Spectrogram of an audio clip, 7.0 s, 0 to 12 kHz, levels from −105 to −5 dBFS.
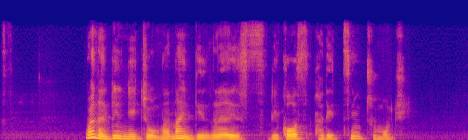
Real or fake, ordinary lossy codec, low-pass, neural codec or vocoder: fake; AAC, 64 kbps; 9.9 kHz; autoencoder, 22.05 kHz, a latent of 192 numbers a frame, VITS, trained on one speaker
